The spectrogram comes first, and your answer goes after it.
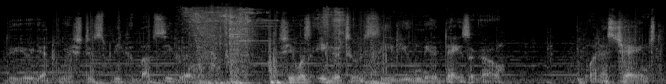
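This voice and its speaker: A man playing a stern, middle-aged warrior in a video game, terse and formal, with a gruff growl. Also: lively intonation, moderate pace, over loud music, full character voice. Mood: stern, restrained. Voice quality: very deep gravelly growl. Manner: terse, stiff formal phrasing. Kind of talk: dramatic video game acting.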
